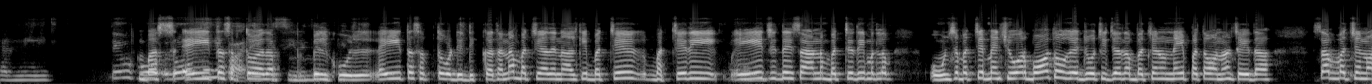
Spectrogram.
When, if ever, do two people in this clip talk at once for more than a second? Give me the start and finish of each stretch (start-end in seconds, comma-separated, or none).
1.5-3.6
